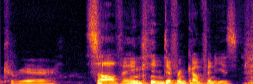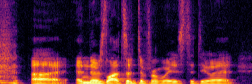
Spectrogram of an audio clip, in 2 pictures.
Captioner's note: uh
